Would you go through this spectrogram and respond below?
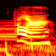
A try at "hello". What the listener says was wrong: No, that was wrong. Hello. There's actually no R in hello.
